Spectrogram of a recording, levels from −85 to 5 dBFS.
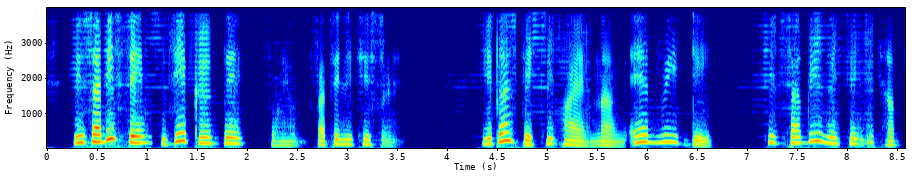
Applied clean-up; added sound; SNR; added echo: neural separator model SepFormer WHAMR!.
